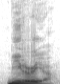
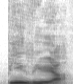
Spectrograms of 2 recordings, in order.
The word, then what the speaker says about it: birria: Start with, I pronounced this incorrectly. Birria. Birria. Birria. I'm or birria. Pretty close. Birria is good. Birria. Birria. You got to roll the tongue.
